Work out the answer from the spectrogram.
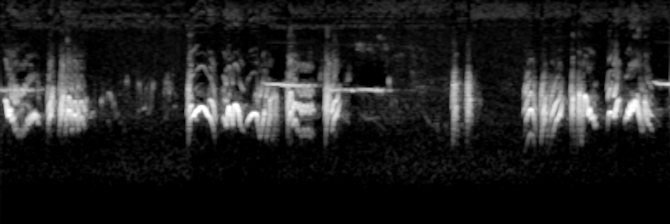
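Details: Eastern bluebird singing in several clusters of jumbled, warbling notes separated by short pauses, with a thin level whistle between the bursts.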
